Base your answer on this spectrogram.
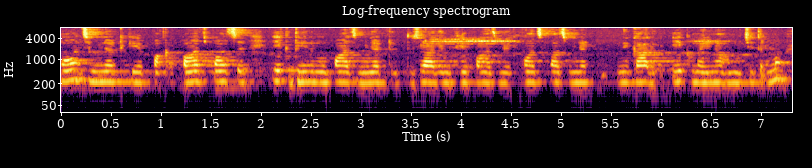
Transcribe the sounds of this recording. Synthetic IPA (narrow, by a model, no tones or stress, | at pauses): pãt͡ʃminəʈkepãt͡ʃpãt͡ʃekd̪inmepãt͡ʃminəʈd̪usɾad̪inpʰiɾpãt͡ʃminəʈpãt͡ʃpãt͡ʃminəʈ̚nikalekməɦinaɦəmt͡ʃit̪ɾəme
